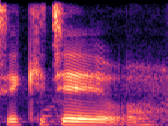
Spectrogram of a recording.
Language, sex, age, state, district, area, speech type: Odia, female, 18-30, Odisha, Balasore, rural, spontaneous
